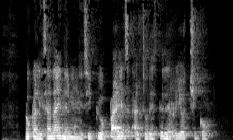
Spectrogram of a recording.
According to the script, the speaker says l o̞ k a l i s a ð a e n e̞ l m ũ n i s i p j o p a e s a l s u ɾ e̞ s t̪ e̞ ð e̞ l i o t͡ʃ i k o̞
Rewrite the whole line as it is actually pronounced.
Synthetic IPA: l o̞ k a l i s a ð a e n e̞ l m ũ n i s i p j o p a e s a l s u ɾ e̞ s t̪ e̞ ð e̞ r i o t͡ʃ i k o̞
